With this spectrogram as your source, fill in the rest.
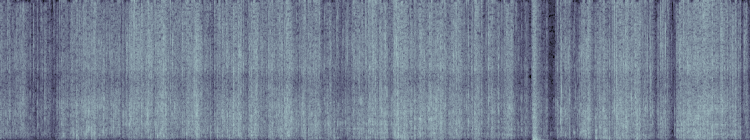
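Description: A plastic bag crinkles and crackles steadily as Temu molds are unwrapped, close and continuous, with a sharper rustling burst partway through and no talking.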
